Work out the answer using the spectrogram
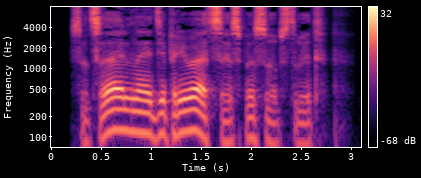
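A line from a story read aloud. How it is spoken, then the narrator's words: Muttered. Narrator (Russian): буркнул я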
